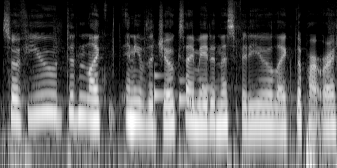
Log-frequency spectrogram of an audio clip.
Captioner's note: USB accessory re-connecting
